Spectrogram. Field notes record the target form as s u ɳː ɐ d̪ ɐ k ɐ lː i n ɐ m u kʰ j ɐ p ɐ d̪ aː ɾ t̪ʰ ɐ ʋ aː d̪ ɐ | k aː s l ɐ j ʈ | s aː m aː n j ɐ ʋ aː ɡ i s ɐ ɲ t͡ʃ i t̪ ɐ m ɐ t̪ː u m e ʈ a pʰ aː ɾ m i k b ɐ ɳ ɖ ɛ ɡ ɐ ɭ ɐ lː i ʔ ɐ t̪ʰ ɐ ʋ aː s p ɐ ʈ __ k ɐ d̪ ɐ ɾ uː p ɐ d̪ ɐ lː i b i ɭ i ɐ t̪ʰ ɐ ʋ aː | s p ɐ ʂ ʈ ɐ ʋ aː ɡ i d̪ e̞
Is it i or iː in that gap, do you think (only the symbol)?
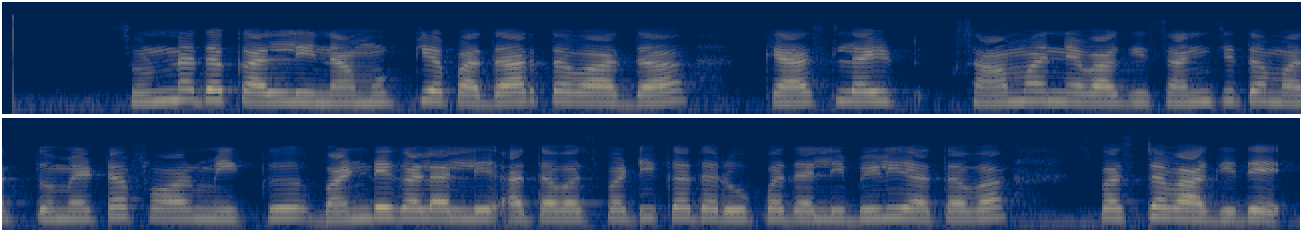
i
